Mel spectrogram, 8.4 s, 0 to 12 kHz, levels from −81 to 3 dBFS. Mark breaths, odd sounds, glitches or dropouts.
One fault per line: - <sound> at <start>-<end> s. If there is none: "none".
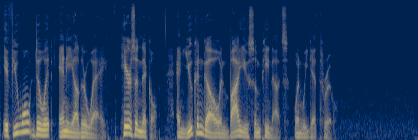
none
